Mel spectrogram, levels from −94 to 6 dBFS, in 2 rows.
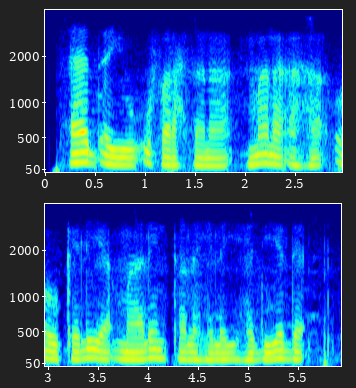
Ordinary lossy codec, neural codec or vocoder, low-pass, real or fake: AAC, 16 kbps; none; 3.6 kHz; real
